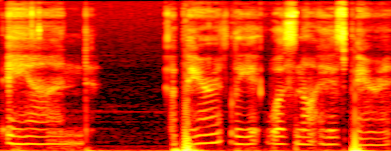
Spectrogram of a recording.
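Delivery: hushed secretive whisper. Real, not acted. Telling viewers the creepy part, whispered. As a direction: breathe it like a secret.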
